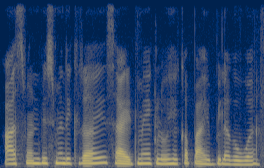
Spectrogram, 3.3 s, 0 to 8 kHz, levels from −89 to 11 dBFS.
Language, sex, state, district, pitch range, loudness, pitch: Hindi, female, Jharkhand, Jamtara, 180-230 Hz, -15 LUFS, 215 Hz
